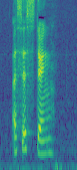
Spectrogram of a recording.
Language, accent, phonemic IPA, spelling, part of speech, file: English, US, /əˈsɪstɪŋ/, assisting, verb / noun / adjective, En-us-assisting.ogg
- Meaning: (verb) present participle and gerund of assist; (noun) assistance; help given; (adjective) Helpful; auxiliary (to)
